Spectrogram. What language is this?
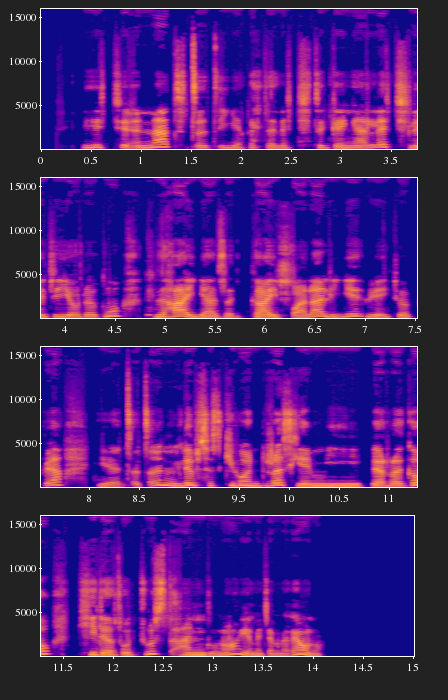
Amharic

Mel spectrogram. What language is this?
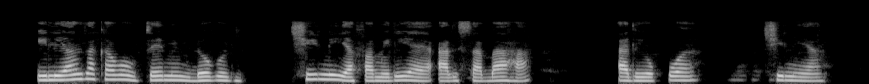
Swahili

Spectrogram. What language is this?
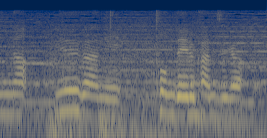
Japanese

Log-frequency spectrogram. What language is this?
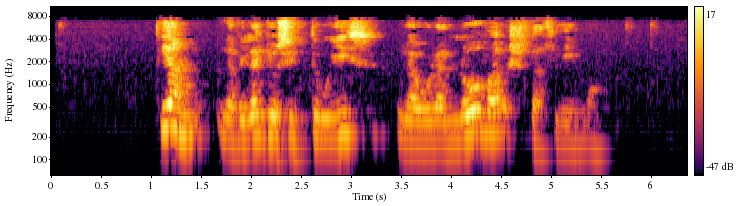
Esperanto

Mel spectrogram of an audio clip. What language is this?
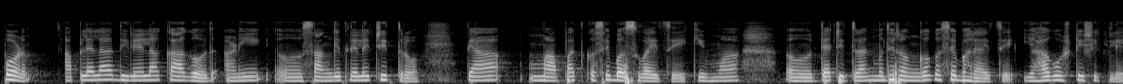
Marathi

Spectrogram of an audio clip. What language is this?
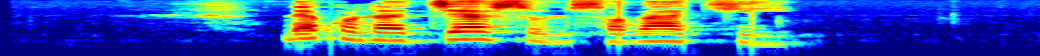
Taita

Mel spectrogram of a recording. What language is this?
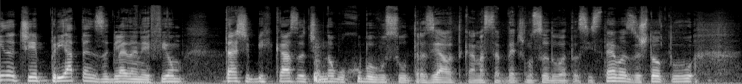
Bulgarian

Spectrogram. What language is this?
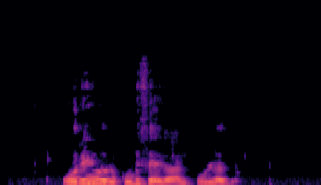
Tamil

